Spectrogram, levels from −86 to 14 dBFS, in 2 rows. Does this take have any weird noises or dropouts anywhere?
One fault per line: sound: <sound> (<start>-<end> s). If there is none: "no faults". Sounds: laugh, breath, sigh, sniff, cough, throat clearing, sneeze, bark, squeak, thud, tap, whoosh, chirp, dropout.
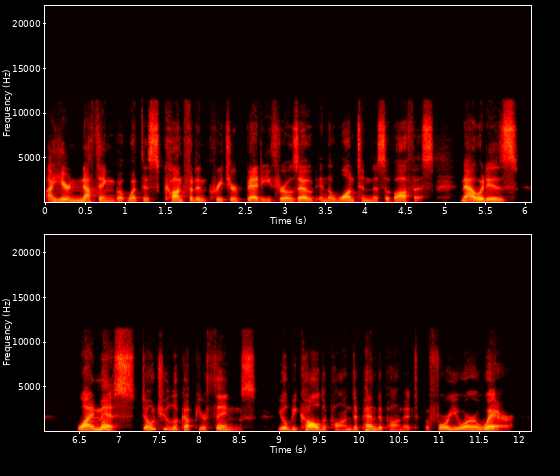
no faults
